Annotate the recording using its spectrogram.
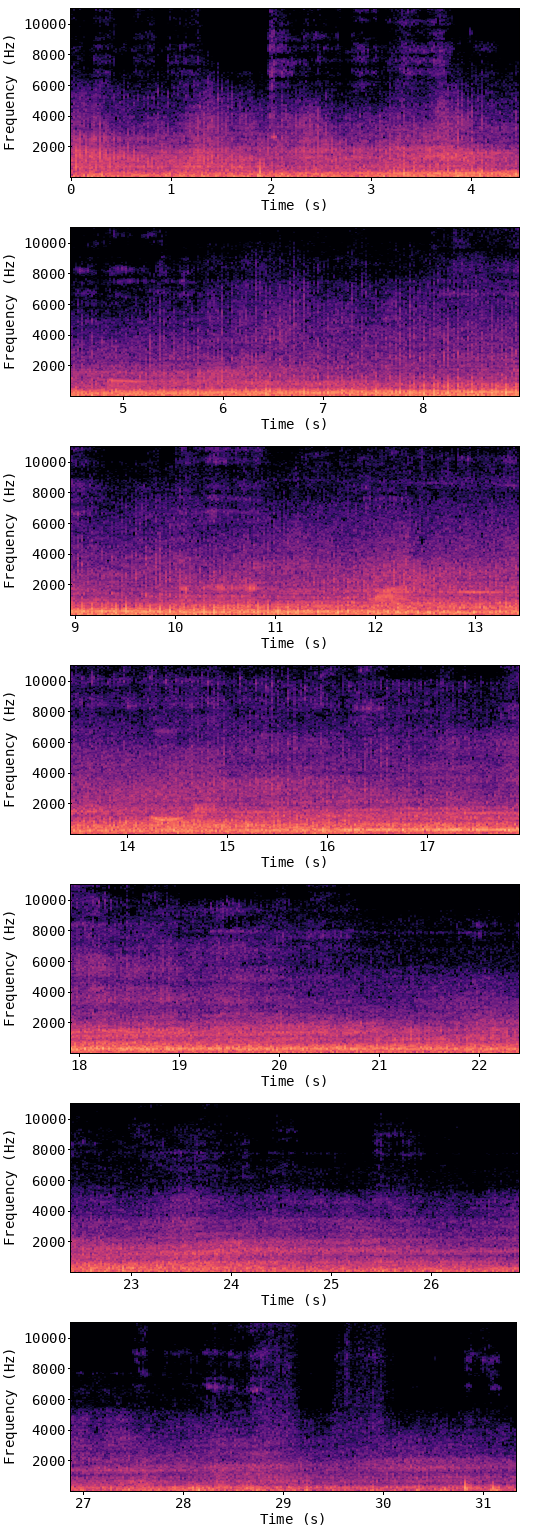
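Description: Helicopter flying over with a steady rotor and engine drone. It grows louder toward the middle and fades away over the last several seconds as it passes.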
